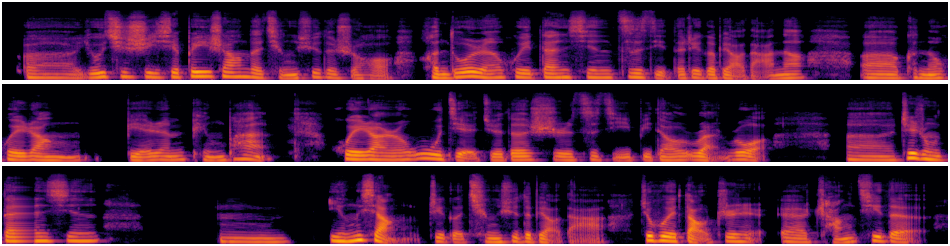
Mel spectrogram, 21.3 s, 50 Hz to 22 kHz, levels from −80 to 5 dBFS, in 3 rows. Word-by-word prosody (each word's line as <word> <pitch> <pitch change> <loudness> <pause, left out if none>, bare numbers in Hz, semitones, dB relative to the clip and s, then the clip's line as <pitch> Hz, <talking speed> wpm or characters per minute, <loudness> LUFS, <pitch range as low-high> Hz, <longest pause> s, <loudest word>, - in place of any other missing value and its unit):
呃， 145 -2 -4
尤 160 +3 +2
其 180 +1 +2
是 175 0 +3
一 165 - 0
些 170 +2 +1
悲 195 +3 +5
伤 185 -1 +2
的 155 -3 +1
情 135 -2 -2
绪 150 +5 -4
的 150 -3 -4
时 125 -1 -4
候， 110 -3 -7 0.2
很 140 -2 +1
多 185 +4 +5
人 155 -3 +2
会 160 -1 0
担 160 +1 0
心 155 -1 -2
自 160 +1 -1
己 155 - -5
的 135 - -6
这 150 +1 -2
个 135 -1 0
表 130 -1 -3
达 - - -7
呢， 140 +3 -2 0.4
呃， 140 -3 -1
可 130 +3 -9
能 135 +1 0
会 140 0 +2
让 130 -3 -1 0.3
别 130 -1 0
人 145 +1 -2
评 130 -4 -4
判， 165 0 -2 0.4
会 165 -3 +4
让 150 -2 +4
人 150 +2 -1
误 185 -1 +3
解， 155 -12 -1
觉 125 +4 -3
得 140 +2 +2
是 135 -1 -1
自 135 +2 -7
己 120 -2 -6
比 130 +1 -6
较 130 +1 -2
软 140 -3 0
弱。 150 -1 0 0.5
呃， 140 -3 -4
这 210 +10 +6
种 160 -6 +1
担 170 +1 +2
心， 175 +1 0 0.9
嗯， 140 -2 -5 0.3
影 175 +3 +6
响 235 +3 +4
这 150 - -2
个 130 -3 -4
情 135 +2 +1
绪 145 +3 -2
的 145 - +2
表 - - -1
达， - - -7 0.2
就 195 - +7
会 180 -3 +8
导 160 - +4
致， 150 +1 -2
呃， 140 -3 -2
长 135 +1 -3
期 165 +4 +1
的， - - -1
145 Hz, 210 characters per minute, -22 LUFS, 135-165 Hz, 0.9 s, 会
